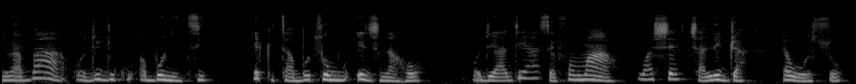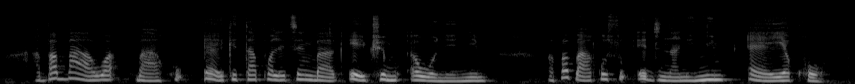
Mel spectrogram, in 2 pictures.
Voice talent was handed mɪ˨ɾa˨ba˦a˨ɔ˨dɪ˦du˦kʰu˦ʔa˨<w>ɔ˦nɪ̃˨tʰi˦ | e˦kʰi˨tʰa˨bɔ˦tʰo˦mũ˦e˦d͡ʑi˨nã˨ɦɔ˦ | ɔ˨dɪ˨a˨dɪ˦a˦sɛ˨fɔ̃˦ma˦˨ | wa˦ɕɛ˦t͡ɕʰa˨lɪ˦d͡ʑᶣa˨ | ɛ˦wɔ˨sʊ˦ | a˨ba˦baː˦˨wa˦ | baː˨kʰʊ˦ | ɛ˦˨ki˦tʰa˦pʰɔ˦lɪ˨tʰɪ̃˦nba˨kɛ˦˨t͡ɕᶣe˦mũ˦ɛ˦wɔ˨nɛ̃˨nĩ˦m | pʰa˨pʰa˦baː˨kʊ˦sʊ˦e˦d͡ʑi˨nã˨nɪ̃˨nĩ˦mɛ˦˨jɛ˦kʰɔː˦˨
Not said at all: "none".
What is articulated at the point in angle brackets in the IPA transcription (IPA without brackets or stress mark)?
b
